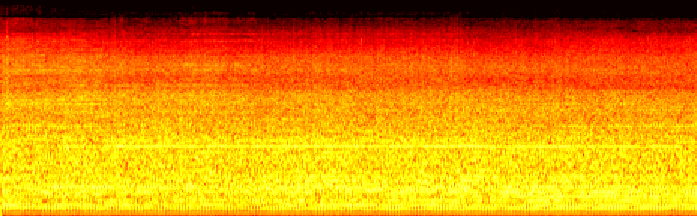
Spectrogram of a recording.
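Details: Craftsman snowblower after cleaning out a nest, lubricating drive chains and readjusting the shift handle screws: small engine holds a steady, even drone while run through all six forward speeds and both reverse speeds, no surging, grinding or slipping; normal running.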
